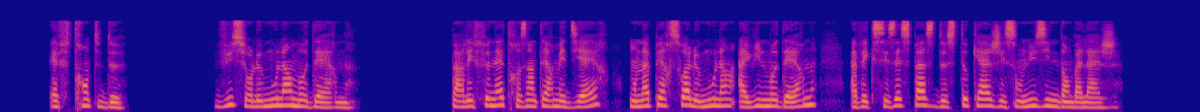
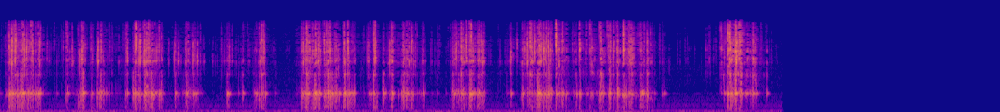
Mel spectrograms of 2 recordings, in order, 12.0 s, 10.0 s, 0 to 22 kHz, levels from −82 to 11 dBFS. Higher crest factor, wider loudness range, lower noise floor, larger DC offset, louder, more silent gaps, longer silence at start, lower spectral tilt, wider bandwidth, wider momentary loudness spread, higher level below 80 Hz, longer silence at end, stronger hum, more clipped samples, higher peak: second, 16 dB vs 26 dB; about the same, 3 LU vs 3 LU; first, under -90 dBFS vs -52 dBFS; neither; about the same, -21 LUFS vs -23 LUFS; first, 1.41-2.10 s, 3.72-4.41 s vs none; first, 0.5 s vs 0.05 s; first, -4 dB/octave vs 0 dB/octave; about the same, 10.5 kHz vs 11 kHz; second, 8 LU vs 14 LU; second, -68 dBFS vs -58 dBFS; second, 0.85 s vs 2.3 s; neither; neither; second, -6 dBFS vs 0 dBFS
